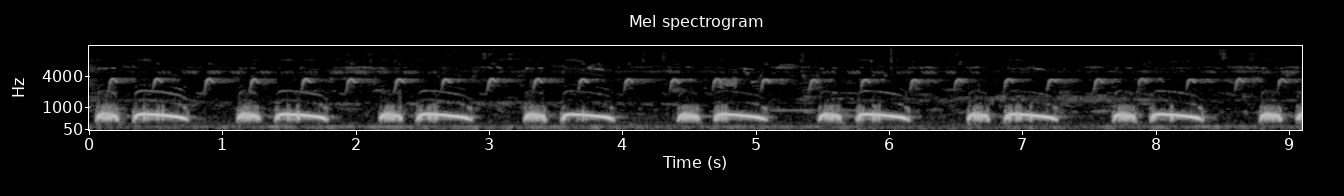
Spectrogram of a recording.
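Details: Spotted dove, Thai three-kuk hanging style, linked to Ninh Thuận, Vietnam, repeating steady pairs of husky low coos about once a second. A second bird keeps up rapid high chirps throughout.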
